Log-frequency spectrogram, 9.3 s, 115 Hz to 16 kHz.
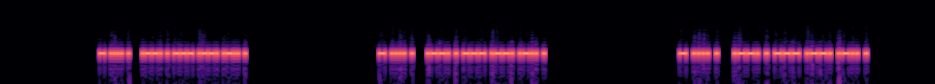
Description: Morse code, heard as a keyed tone, about 59 wpm, 700 Hz. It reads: THE PEOPLE THE PEOPLE THE PEOPLE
